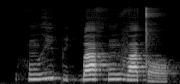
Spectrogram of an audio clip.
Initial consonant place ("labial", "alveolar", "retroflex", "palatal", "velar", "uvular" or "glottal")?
glottal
